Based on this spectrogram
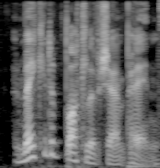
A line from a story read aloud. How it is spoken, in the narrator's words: said Artie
